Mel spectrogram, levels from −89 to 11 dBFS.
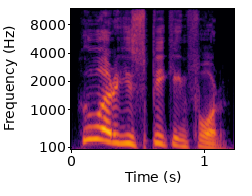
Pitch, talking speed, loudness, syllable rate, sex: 185 Hz, 245 wpm, -18 LUFS, 6.7 syllables/s, male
